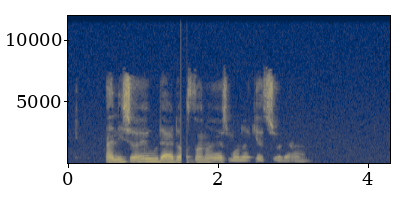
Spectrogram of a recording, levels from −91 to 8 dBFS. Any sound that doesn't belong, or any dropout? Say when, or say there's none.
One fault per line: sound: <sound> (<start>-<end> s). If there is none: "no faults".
sound: dropout (1.5-1.6 s)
